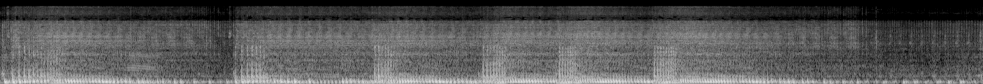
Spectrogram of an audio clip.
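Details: Yamaha Jupiter MX motorcycle revving with a rough, uneven clatter from the gearbox that persists as throttle opens; engine split showed a broken gear selector pin in the transmission.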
